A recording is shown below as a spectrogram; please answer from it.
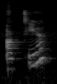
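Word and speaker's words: Ocotea: don't know how seed troll um the ingredients octia that's how you say it i'm sorry guys but it is a unique ecuador source essential oil doctea um this one has lime lavender cedarwood and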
